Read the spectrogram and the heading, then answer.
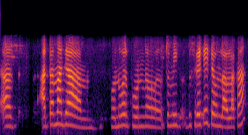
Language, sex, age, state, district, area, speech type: Marathi, female, 30-45, Maharashtra, Buldhana, rural, conversation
